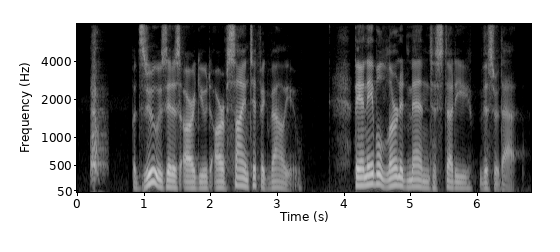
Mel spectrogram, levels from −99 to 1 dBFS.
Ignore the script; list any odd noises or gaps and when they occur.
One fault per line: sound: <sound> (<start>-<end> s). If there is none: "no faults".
sound: bark (0.2-0.5 s)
